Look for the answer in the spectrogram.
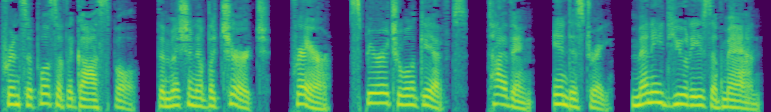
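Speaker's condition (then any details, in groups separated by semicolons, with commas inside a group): No condition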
